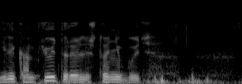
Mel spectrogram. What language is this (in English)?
Russian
